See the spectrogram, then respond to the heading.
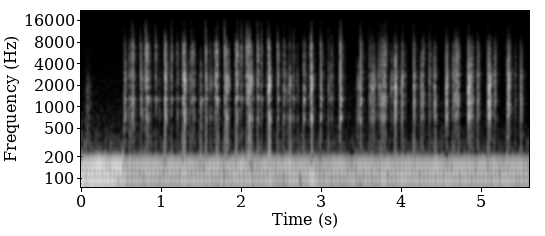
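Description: A pink translucent plastic shaker cup with a flip lid, hollow and apparently empty, is held in the hand and tapped and scratched with long nails. After a brief quiet start, a rapid run of sharp, bright clicking taps with dry scratches follows, each dying away almost instantly. A steady low hum sits underneath throughout.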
